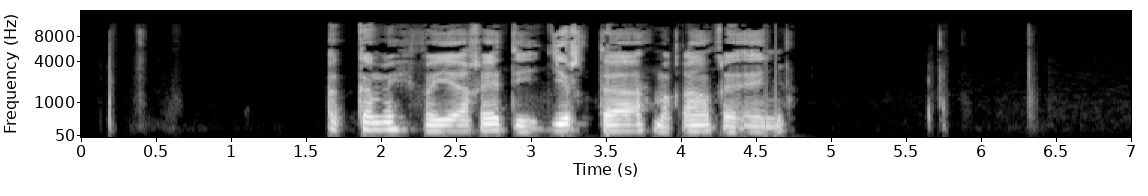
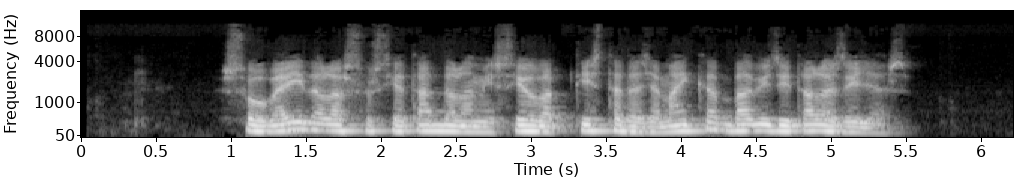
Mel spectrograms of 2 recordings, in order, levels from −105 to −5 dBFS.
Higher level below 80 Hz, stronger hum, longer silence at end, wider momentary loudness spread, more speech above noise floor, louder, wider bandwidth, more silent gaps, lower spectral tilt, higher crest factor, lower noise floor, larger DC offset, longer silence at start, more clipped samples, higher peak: about the same, -60 dBFS vs -60 dBFS; neither; first, 2.3 s vs 0.75 s; about the same, 10 LU vs 8 LU; first, over 74 dB vs 57 dB; first, -17 LUFS vs -23 LUFS; first, 11.5 kHz vs 6.6 kHz; neither; second, -4.5 dB/octave vs -8.5 dB/octave; about the same, 20 dB vs 16 dB; first, under -90 dBFS vs -79 dBFS; neither; first, 1.65 s vs 0.95 s; neither; first, 0 dBFS vs -8 dBFS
